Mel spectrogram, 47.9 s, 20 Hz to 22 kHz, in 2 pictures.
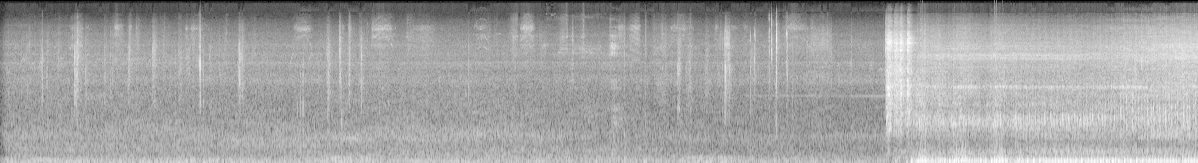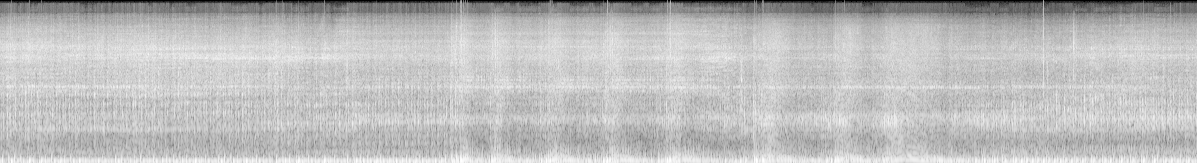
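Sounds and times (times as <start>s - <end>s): motorcycle engine revving: 17.7s - 47.9s
motorcycle engine starting and idling: 17.7s - 47.9s.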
